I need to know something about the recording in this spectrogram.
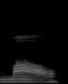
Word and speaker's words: Mahle: Oh, Tyler Mahle. Oh, I didn't know how to pronounce his name. Well, that's William Contreras, number 24 for the Brewers. Very interesting. Tyler Mall.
